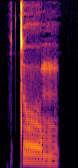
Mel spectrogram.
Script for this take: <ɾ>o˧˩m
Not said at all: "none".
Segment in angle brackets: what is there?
t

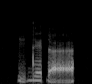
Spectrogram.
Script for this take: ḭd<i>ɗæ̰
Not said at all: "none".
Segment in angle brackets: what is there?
e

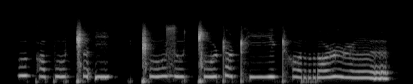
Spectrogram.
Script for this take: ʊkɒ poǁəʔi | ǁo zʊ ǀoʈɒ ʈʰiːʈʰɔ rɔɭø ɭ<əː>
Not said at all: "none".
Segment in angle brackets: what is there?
əː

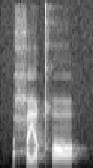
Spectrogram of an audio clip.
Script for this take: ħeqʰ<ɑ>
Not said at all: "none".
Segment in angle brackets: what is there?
ɑ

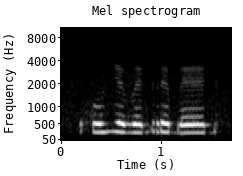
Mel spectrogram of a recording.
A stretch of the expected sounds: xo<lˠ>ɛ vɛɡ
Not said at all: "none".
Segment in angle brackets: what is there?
ʎ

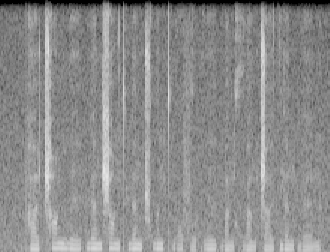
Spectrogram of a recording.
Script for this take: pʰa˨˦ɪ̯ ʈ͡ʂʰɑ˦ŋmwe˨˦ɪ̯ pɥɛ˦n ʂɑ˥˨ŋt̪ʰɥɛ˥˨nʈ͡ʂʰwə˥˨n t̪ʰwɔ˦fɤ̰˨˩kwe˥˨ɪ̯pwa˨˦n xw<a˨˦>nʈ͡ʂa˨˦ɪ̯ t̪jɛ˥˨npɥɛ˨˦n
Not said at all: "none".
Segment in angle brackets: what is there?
a˨˦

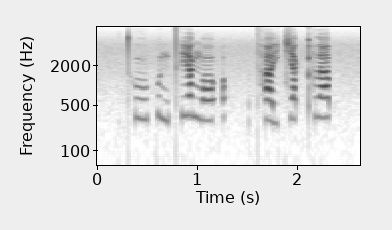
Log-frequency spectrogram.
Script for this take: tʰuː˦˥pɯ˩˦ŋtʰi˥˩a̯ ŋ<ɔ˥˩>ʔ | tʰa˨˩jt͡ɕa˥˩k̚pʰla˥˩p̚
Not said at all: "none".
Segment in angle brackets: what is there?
ɔ˦˥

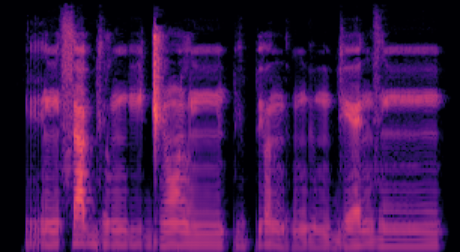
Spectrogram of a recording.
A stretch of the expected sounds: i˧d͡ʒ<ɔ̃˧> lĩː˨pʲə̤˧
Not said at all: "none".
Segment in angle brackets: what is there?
ɔ̃˧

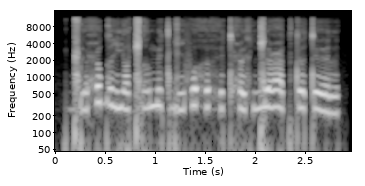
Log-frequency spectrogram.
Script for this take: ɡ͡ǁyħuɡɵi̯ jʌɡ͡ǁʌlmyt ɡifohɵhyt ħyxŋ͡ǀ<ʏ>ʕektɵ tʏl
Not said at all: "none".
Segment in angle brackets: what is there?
y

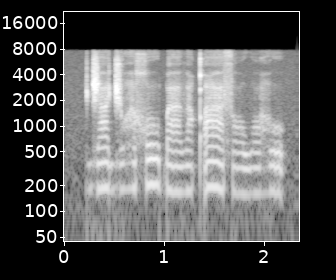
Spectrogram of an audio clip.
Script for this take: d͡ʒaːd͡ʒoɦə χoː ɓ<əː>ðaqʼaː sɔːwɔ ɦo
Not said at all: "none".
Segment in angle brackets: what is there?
aː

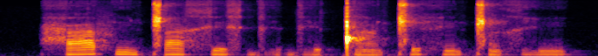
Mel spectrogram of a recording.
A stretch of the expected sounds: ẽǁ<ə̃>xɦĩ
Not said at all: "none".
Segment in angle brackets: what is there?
ə̃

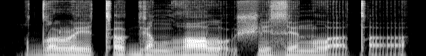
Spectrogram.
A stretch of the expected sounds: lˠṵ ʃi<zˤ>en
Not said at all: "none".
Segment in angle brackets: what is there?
z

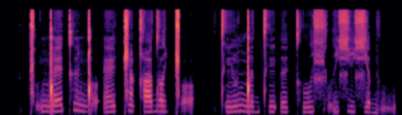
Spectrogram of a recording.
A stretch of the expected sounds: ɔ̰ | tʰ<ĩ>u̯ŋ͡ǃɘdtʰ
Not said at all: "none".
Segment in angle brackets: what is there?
ĩ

